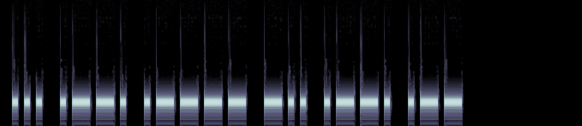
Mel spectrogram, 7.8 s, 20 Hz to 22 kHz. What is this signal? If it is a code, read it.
Morse code, heard as a keyed tone, about 15 wpm, 700 Hz. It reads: SP1DPW
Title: DXCC-100 Call Signs - 6 Characters - Repeated 2x - 15wpm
